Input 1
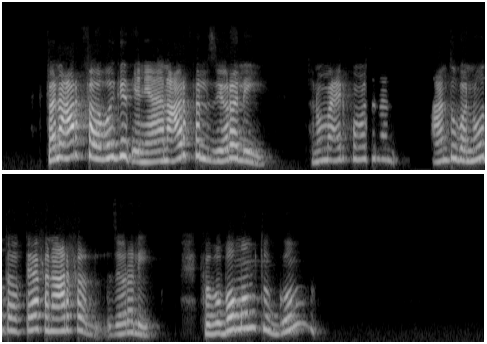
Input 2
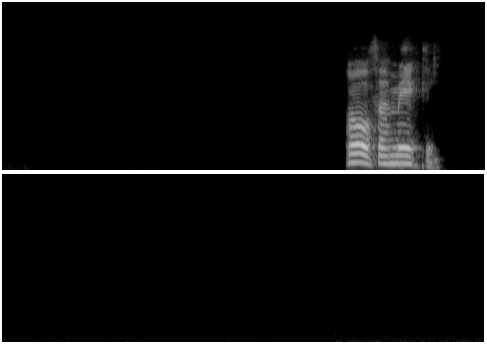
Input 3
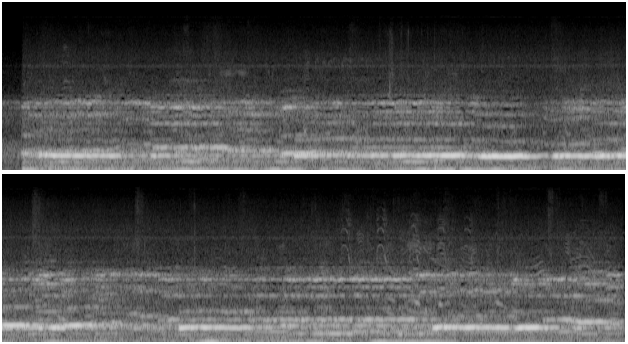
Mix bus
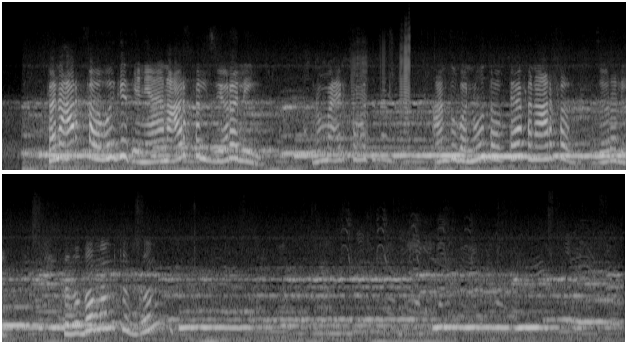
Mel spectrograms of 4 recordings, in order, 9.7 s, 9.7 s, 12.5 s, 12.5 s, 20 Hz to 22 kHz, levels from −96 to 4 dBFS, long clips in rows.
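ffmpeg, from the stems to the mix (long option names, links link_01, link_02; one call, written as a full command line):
ffmpeg -i stem1.wav -i stem2.wav -i stem3.wav -filter_complex "[0:a]lowshelf=frequency=460:gain=11.5,acontrast=33,volume=-10dB,asplit=2[link_01][link_02];[1:a]acrusher=bits=2:mix=0:aa=0.5,volume=2.5dB[link_03];[2:a]equalizer=frequency=100:width_type=o:width=0.67:gain=7,equalizer=frequency=250:width_type=o:width=0.67:gain=-4,equalizer=frequency=1000:width_type=o:width=0.67:gain=6,volume=-7.5dB[link_04];[link_02]apad=whole_len=425765[link_05];[link_03][link_05]sidechaincompress=threshold=-44dB:ratio=8:attack=16:release=372[link_06];[link_01][link_06][link_04]amix=inputs=3:normalize=0,lowshelf=frequency=110:gain=-8" out.wav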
